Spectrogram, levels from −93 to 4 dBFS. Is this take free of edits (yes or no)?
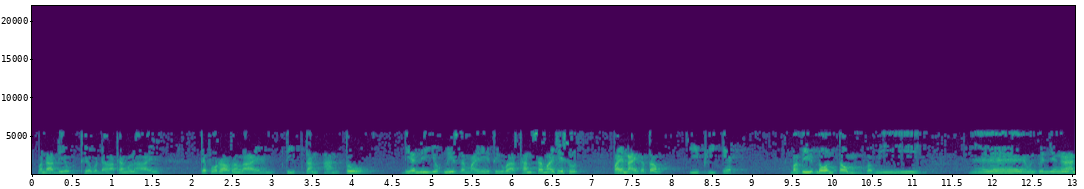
no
